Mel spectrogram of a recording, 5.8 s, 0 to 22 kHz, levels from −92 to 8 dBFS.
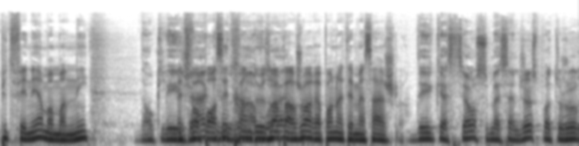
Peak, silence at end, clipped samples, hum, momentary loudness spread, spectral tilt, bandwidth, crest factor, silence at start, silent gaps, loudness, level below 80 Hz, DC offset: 0 dBFS; 0 s; under 0.1%; none; 7 LU; -6 dB/octave; 14.5 kHz; 12 dB; 0 s; none; -12 LUFS; -34 dBFS; under 0.1%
